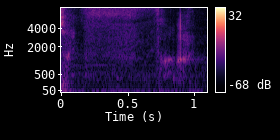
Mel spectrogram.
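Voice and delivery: long, voiceless whispered curse; whispered dismay. Retold or imitated. Writer hearing his co-writer must step in, whispered dismay. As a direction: breathe it out slowly under your breath. Retelling his defeated reaction to bad news.

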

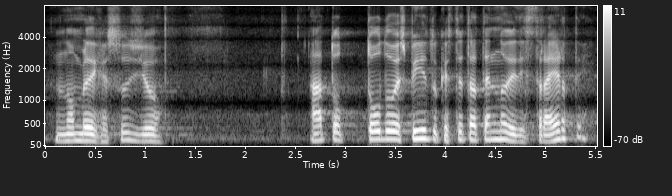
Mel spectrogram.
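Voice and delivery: soft, low deliverance prayer; quiet prayer. Acted. Pastor praying over distracted listeners, softly binding spirits. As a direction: bind the spirits in a hushed prayer.

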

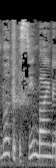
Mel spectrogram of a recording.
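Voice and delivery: eager, rising delivery; excited showing off. Retold or imitated. Job seeker showing off her suit to her friend, excited. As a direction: gush over each detail of the outfit. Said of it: "so excited about the embroidery".

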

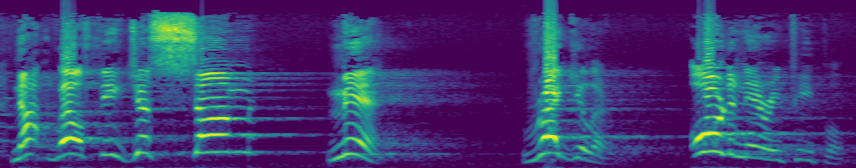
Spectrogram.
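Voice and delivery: loud, high, building sermon delivery; full-force preaching. Real, not acted. Pastor listing who the men were not, full-force preaching. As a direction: hammer out each item to the whole room.

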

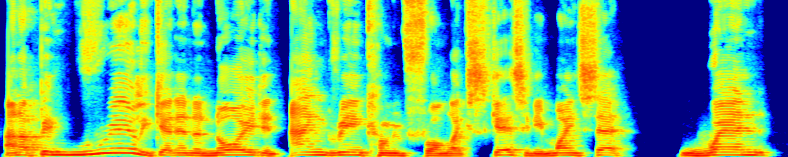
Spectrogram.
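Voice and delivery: normal talking voice

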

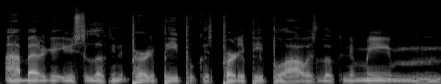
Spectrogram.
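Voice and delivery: soft, muffled backwoods character, grunt at the end; Carl Childers. Acted. Host recites the famous line, soft grunting impression. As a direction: mumble the famous line softly, capped with mm-hmm. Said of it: "That's the line".

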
